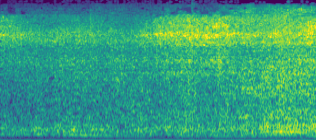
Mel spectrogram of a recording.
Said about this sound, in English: As he continues on, another truck pulls out just behind him.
